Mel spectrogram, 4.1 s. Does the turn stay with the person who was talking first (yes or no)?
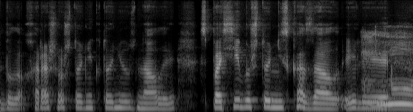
no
